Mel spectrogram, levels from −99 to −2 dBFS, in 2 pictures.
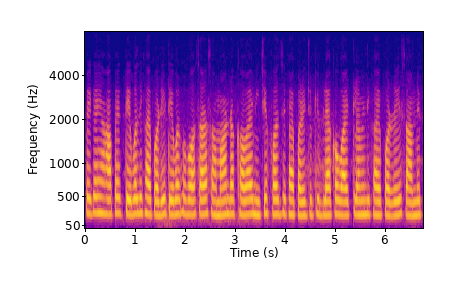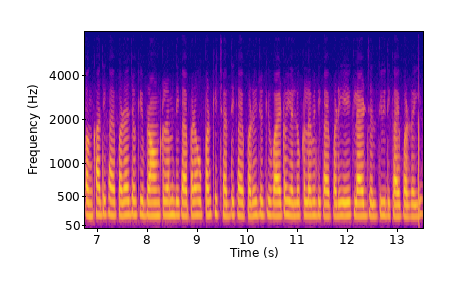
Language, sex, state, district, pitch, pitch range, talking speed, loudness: Hindi, female, Bihar, Darbhanga, 210 Hz, 200-220 Hz, 330 wpm, -16 LUFS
